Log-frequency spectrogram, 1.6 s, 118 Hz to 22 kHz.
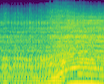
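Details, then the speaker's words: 1975 Kawasaki KE125 two-stroke, formerly seized, carb rebuilt; runs after added fuel but is not pulling. Raspy buzz climbs unevenly in pitch when revved, rough and strained. Owner says the carburetor idle circuit is busted. "Yes. It's not pulling. It's the idle circuit on that carb is busted."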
